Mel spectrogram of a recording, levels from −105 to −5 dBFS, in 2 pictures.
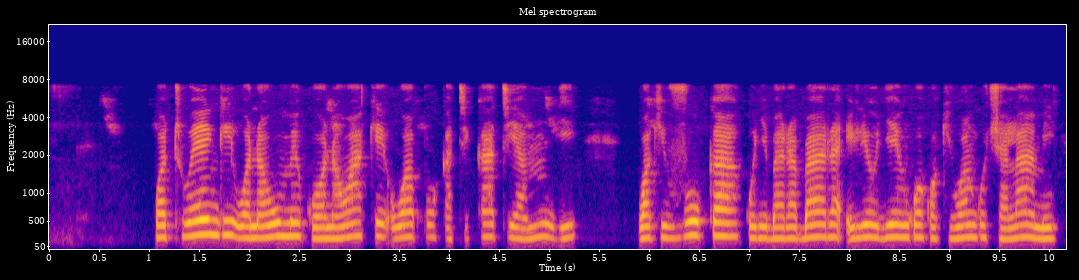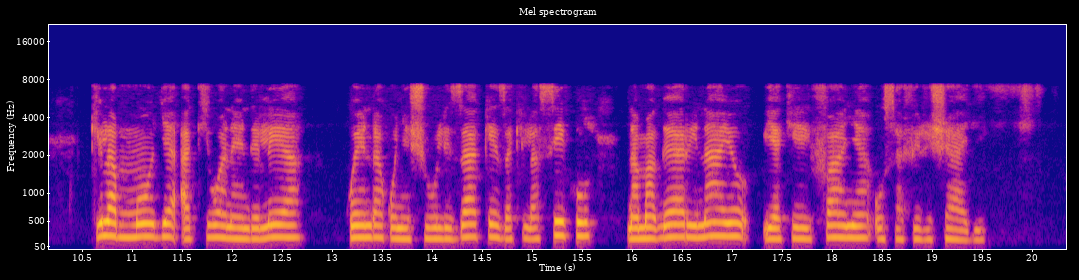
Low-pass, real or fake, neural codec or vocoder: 7.2 kHz; real; none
